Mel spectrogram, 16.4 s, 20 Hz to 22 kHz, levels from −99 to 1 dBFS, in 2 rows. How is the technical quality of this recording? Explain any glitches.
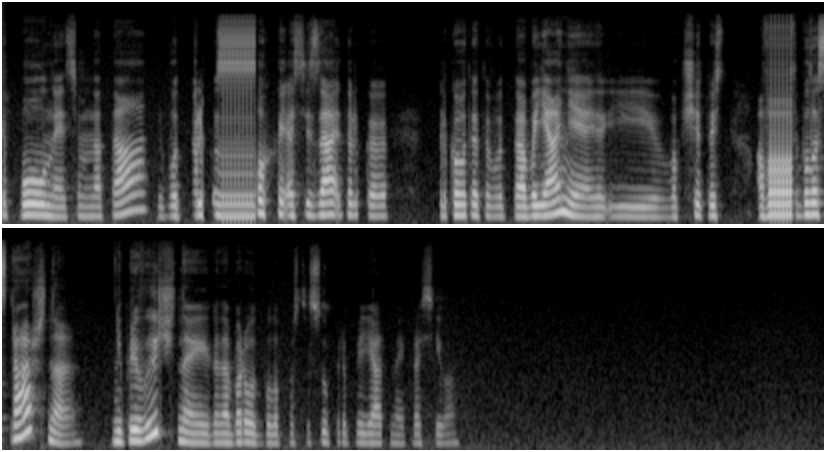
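Two glitches break up the speech, both a system hang loop. From 2.2 to 2.52 s, just after "темнота и вот только", the sound turns into a rapid rattling stutter at 25 Hz before resuming with "и осяза только только". It recurs from 7.68 to 7.88 s, ending just before "было страшно непривычно или". A frozen driver left the hardware replaying the same 40 ms buffer, eight times and then five, so roughly a third and a fifth of a second of real audio are lost.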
